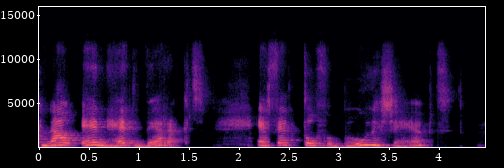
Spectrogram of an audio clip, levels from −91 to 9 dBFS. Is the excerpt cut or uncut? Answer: cut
